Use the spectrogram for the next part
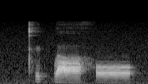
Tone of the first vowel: high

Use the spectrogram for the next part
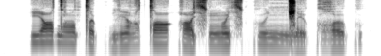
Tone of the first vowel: high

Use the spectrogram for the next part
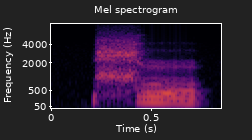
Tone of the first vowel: falling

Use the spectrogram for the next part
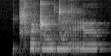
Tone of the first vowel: high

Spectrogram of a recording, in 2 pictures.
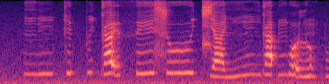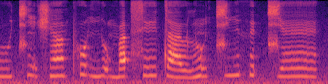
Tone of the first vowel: high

